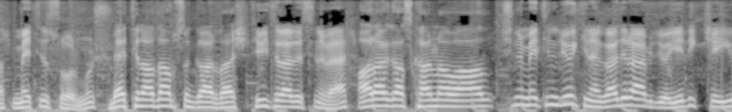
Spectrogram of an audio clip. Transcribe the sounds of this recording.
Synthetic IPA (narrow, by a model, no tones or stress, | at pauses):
ɾmet̪ʰinso̞ɾmuʃmet̪ʰinad̪amsɯnkʰaɾd̪aʃt̪ʰivit̪ʰiɾaɾd̪esinivæɾ̥aɾaɡazkʰaɾnavalˠʃimd̪imet̪ʰind̪ijo̞ɾcʰinɛɡad̪iɾaːbilʲijojed̪ic̚t͡ʃʰeji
